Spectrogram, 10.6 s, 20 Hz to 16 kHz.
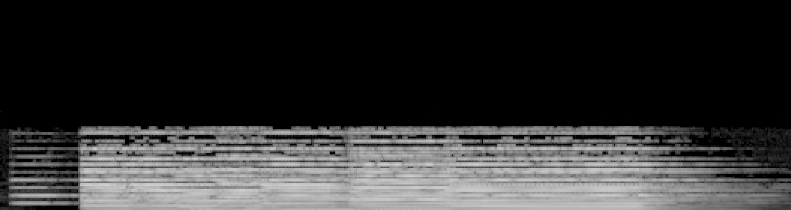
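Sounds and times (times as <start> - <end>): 
pipe organ at a morning gospel service: 0.2 - 10.1.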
